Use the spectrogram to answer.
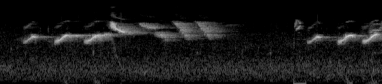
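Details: Captive-training recording of a double-collared seedeater, Tui Tui Zel Zel song: three upslurred whistles lead into loud buzzy descending notes, then a new phrase of rising whistles begins.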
